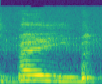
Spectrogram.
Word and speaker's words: babe: wrote that becomes a sneaky e word and that word is babe we don't hear the e so that's why baby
